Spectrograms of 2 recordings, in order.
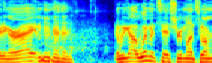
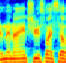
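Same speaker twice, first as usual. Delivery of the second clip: normal talking voice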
